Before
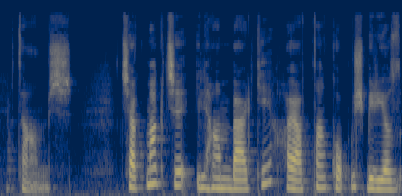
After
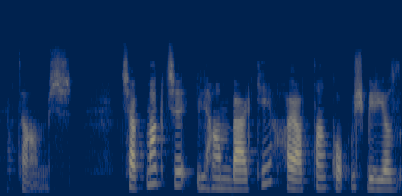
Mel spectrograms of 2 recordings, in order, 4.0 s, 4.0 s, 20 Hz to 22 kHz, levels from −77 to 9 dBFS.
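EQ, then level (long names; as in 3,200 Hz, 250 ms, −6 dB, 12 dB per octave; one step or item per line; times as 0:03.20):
high-pass filter 980 Hz 12 dB per octave
high-frequency loss of the air 260 metres
−3.0 dB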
